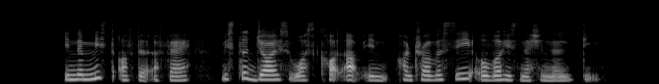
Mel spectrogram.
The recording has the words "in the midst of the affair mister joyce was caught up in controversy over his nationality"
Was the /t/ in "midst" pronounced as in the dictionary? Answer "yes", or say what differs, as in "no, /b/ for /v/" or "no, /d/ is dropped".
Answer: yes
